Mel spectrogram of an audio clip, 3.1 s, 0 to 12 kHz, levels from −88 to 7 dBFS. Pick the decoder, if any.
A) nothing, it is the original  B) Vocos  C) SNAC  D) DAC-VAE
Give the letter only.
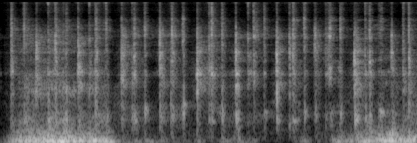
C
